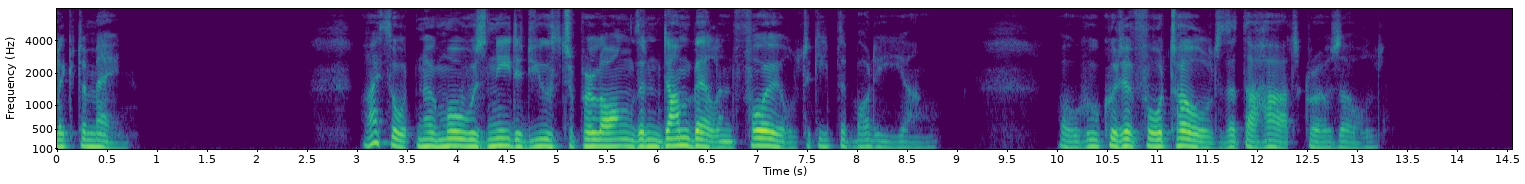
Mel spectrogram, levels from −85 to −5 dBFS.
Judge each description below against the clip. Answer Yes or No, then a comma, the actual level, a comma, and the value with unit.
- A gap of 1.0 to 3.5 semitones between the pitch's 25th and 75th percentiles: Yes, average, 3.1 semitones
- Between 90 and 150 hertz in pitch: Yes, low, 135 Hz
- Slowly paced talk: Yes, slow, 130 wpm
